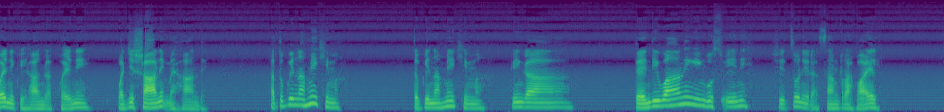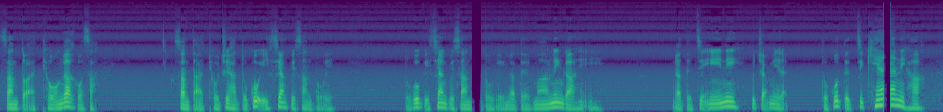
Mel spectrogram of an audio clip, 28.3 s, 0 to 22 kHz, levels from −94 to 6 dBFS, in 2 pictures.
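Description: A DECT cordless phone buzz runs through the whole recording: a thin, steady 100 Hz tone rich in harmonics, sitting roughly 25 dB below the speech. A nearby DECT handset or base fires a radio burst every 10 ms, and the audio circuitry rectifies it into sound.

A gap at a join of encoded pieces opens from 21.24 to 21.38 s, a 140 ms gap, and again from 27.41 to 27.52 s, lasting 106 ms. Separately encoded segments were spliced untrimmed, so encoder start-up delay and final-frame padding leave smeared dropouts before the speech resumes where it stopped.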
